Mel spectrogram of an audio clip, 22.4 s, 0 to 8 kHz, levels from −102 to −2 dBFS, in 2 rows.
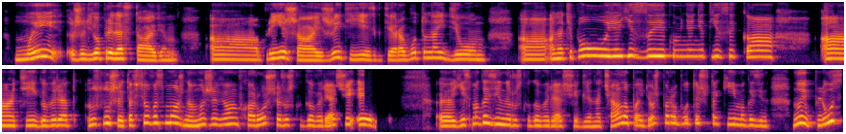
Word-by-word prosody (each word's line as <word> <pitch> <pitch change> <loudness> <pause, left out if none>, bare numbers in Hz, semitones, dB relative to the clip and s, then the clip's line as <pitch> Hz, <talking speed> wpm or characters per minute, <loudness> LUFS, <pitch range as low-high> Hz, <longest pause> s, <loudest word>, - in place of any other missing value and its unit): "Мы 230 +10 +2
жилье 200 +3 +2
предоставим, 170 -8 +2 0.4
а, 180 -2 -3
приезжай, 170 -6 +1
жить 230 +9 -2
есть 175 -2 -3
где, 160 +1 -3
работу 220 +9 -2
найдем". 190 -6 -2 0.4
А 185 0 -2
она 215 +1 +2
типа: 250 +5 -6
"Ой, 315 -1 +6
а - - +7
язык? 310 0 +4
У - - -2
меня 295 0 -6
нет 295 -1 -8
языка". 280 -1 -1 0.6
А 215 0 +3
те 210 +1 -6
ей - - -2
говорят: 220 +2 +1
"Ну, 230 - -1
слушай, 300 -2 +2
это 215 +2 -1
всё 225 +9 -2
возможно, 310 -8 +1
мы 225 +6 +1
живем 255 +2 -3
в 270 - -18
хорошей 240 +2 -1
русскоговорящей 225 +2 -2 0.2
area 235 -3 +5 0.9
Э, 200 0 +2
есть 235 +4 -2
магазины 275 -4 +1
русскоговорящие, 210 -2 -4
для 185 +1 -7
начала 200 - 0
пойдешь 250 0 -3
поработаешь 300 -1 -2
в 310 - -30
такие 275 -2 -4
магазины". 220 -4 -3 0.3
Ну 255 +6 +2
и 305 -1 +1
плюс, 355 - +3
225 Hz, 130 wpm, -23 LUFS, 200-280 Hz, 0.9 s, а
